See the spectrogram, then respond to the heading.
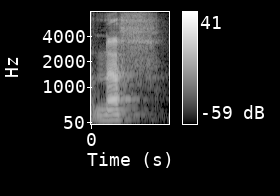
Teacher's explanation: উপরে দাঁত, দাঁতের মাথা, দুই দাঁতের মাথা ঠোঁটের পেটে লাগবে।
